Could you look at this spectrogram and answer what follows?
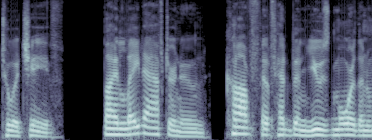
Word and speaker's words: covfefe: Associated Press went with covfefe, suggesting a Spanish pronunciation, as did some others who suggested covfefe rhymed with chief, the Spanish word for chief, pronounced jefe. But others thought the second syllable should rhyme with leaf.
